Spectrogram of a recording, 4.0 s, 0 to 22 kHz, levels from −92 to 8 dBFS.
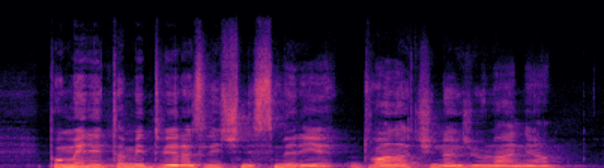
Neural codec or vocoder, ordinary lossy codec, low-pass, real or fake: vocoder, 44.1 kHz, 128 mel bands, Pupu-Vocoder; none; 19.8 kHz; fake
